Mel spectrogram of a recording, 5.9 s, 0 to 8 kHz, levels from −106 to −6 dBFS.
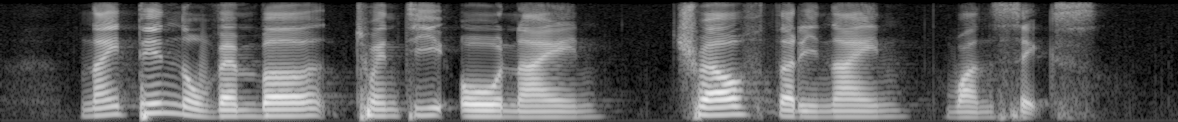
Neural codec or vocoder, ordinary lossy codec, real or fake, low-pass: none; none; real; 7.2 kHz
